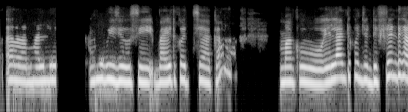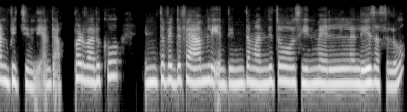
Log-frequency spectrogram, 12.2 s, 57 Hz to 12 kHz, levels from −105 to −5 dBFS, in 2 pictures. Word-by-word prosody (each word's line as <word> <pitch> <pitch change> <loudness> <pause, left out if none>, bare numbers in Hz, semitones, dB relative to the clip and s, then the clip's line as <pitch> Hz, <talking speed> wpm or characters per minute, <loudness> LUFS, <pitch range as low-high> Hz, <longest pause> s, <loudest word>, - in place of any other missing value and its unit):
ఆ! - - +1 0.4
మళ్ళీ 255 +1 +2 0.6
మూవీ 275 -1 +3
చూసి 245 0 +2 0.3
బయటకొచ్చాక, 255 -1 -2 1.1
మాకు 245 0 -1 0.4
ఎలాంటే 285 +3 +2
కొంచెం 265 -4 0
డిఫరెంట్‌గా 315 +4 -1
అనిపించింది. 230 -5 -1
అంటే 220 - -4
అప్పటివరకు 260 +2 -1 0.5
ఇంత 240 +1 +1
పెద్ద 260 -2 +1
ఫ్యామిలీ. 245 +1 +2
ఎంత 220 0 -3
ఇంత 225 +2 -1
మందితో 230 +3 0 0.3
సినిమా 230 0 +1
ఏళ్లలేదసలు. 225 -1 +2
245 Hz, 100 wpm, -23 LUFS, 225-265 Hz, 1.1 s, మూవీ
